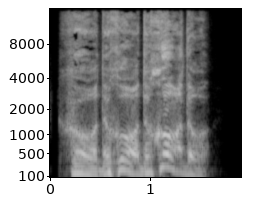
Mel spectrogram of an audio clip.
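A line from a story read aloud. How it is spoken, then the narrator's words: Yell. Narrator (Russian): заорал Перепел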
